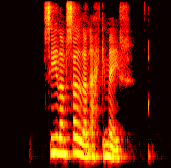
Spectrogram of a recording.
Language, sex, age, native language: Icelandic, female, 20-29, Icelandic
